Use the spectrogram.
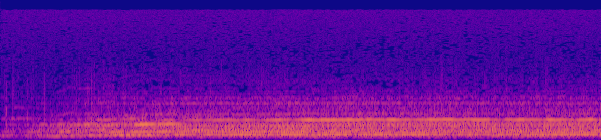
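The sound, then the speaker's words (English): Engines of an English aircraft running up for takeoff in an air race, a deep rumbling drone that swells over the first second and then holds loud and even. “The English ship's running up its motors.”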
